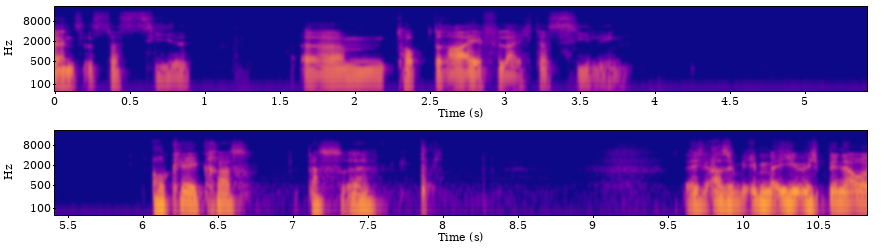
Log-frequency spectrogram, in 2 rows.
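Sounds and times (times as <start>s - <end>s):
speech: 0.0s - 1.0s, 1.6s - 3.9s, 6.1s - 7.6s, 9.6s - 10.8s
person sneezing: 7.8s - 8.0s.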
